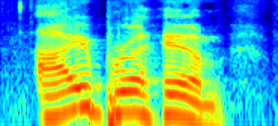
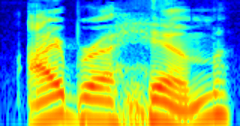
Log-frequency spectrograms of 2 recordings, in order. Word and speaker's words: Ibrahim: or Ibrahim, and ultimately he Ibrahim, for the love of God, we're gonna get you through these Gopher football.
